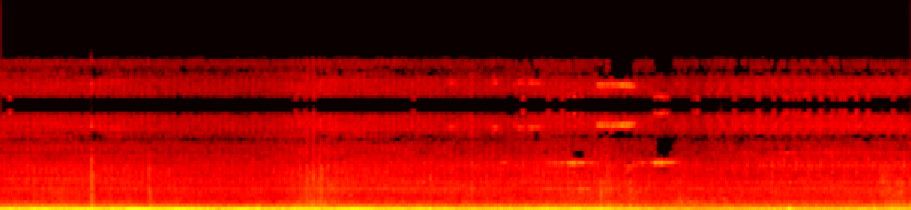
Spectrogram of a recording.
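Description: A bus engine rumbles low and steady as the bus turns slowly.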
